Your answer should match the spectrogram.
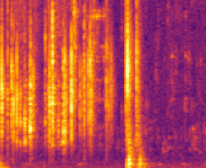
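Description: Astrology dice tossed onto a table: a few light clicks as they land and roll, then one louder knock a little over a second in as they settle.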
